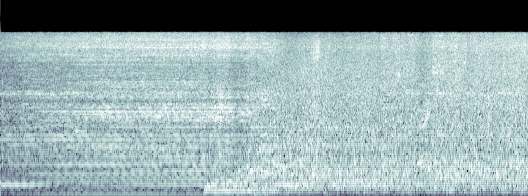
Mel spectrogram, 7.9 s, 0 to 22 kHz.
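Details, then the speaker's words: 1993 Comfort-Aire window heat pump, reciprocating compressor, cool mode, 81°F day: even compressor hum under a soft fan rush that shifts once early then holds smooth; blowing cold, purrs along, running normally. "That's nice and cold. It feels good. How high you can't even do it. Feels great. Purrs along."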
